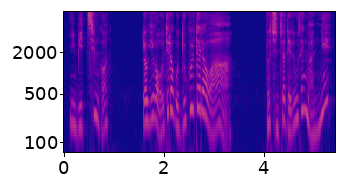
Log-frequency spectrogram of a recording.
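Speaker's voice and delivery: furious yelling. Acted. Sister yells at brother at the funeral, furious. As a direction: scold him for bringing his mistress.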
